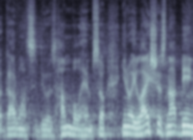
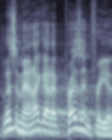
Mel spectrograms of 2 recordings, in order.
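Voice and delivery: higher, louder pushy offer; offended; 6 semitones higher, 6 dB louder than usual. Pretend. Naaman pushing his present on the prophet, affronted. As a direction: shove the gift at him.

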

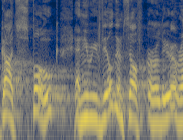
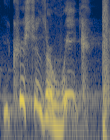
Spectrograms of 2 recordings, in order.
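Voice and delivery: mocking scoff; 6 semitones higher than usual. Young Kalihi kid mocking Christians, dismissive scoff. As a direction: mimic a young cynic scoffing. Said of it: "I just".

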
